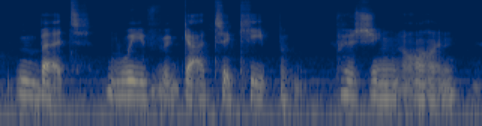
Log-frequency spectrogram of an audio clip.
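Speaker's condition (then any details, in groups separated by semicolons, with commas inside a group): Essential tremor; head and voice tremor, sudden onset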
